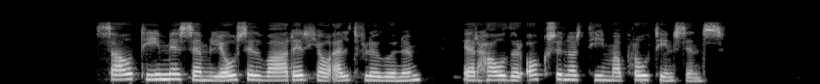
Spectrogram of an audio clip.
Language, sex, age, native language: Icelandic, female, 30-39, Icelandic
